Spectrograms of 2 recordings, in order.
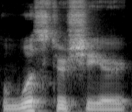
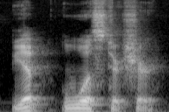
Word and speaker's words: Worcestershire: Worcestershire. Worcestershire. Okay, because not Worcestershire. Not Worcestershire. Wuss. Okay. Like you're calling someone a wuss.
